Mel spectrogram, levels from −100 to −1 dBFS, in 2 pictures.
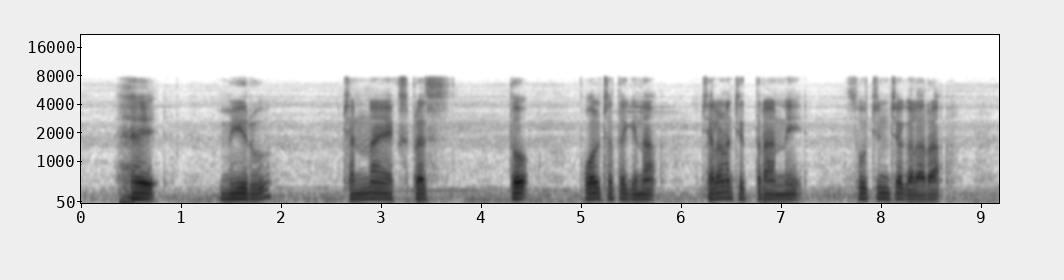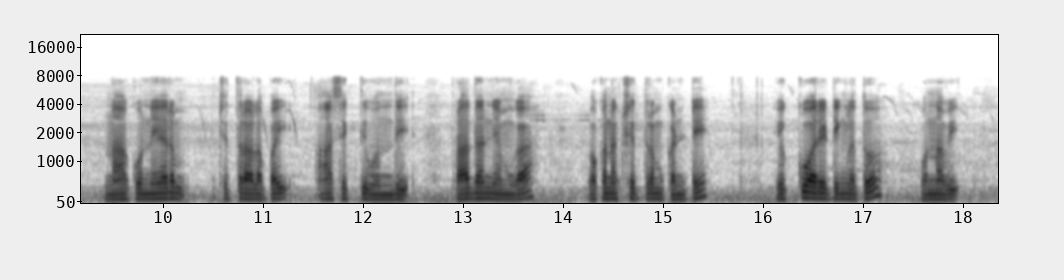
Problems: none marked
